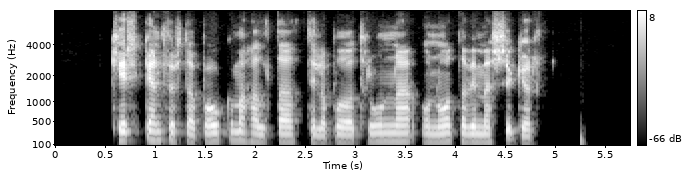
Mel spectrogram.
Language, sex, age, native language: Icelandic, male, 20-29, Icelandic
